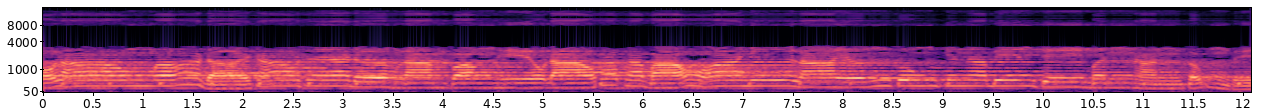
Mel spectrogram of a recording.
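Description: Buddhist devotional chant music: a melodic vocal chant with long, gliding notes over steady sustained accompaniment.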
